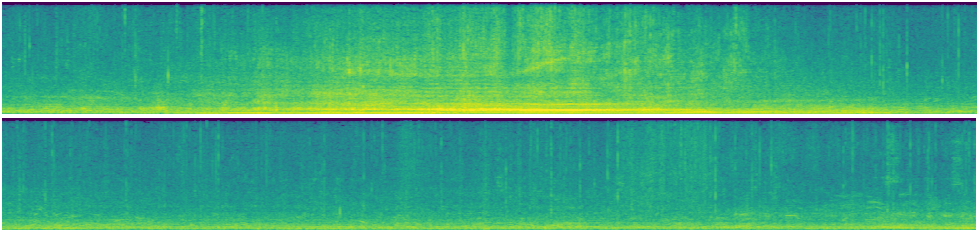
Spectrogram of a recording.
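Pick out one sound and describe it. Rain patters steadily on umbrellas.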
